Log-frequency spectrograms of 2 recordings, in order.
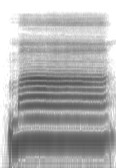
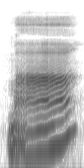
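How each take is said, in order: First: The pitch stays high and level. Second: The pitch rises from middle to high. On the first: "high flat" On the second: "is going up"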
